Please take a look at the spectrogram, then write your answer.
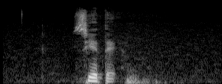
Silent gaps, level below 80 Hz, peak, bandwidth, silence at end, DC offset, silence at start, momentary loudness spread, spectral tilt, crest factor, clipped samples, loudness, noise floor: none; -46 dBFS; -2 dBFS; 15 kHz; 0.75 s; under 0.1%; 0.75 s; 19 LU; -5 dB/octave; 20 dB; under 0.1%; -18 LUFS; -51 dBFS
